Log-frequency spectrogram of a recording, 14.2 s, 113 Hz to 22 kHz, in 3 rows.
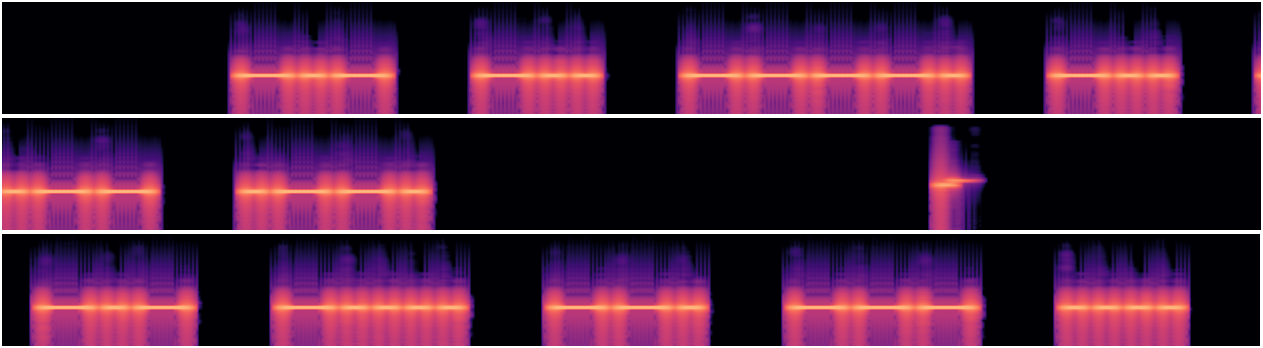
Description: Morse code, heard as a keyed tone, about 20 wpm, spaced as for 14 wpm, 700 Hz. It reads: KD9DWP K6GOH
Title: 245 Lesson 39g - Letter z - Call Signs 20wpm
